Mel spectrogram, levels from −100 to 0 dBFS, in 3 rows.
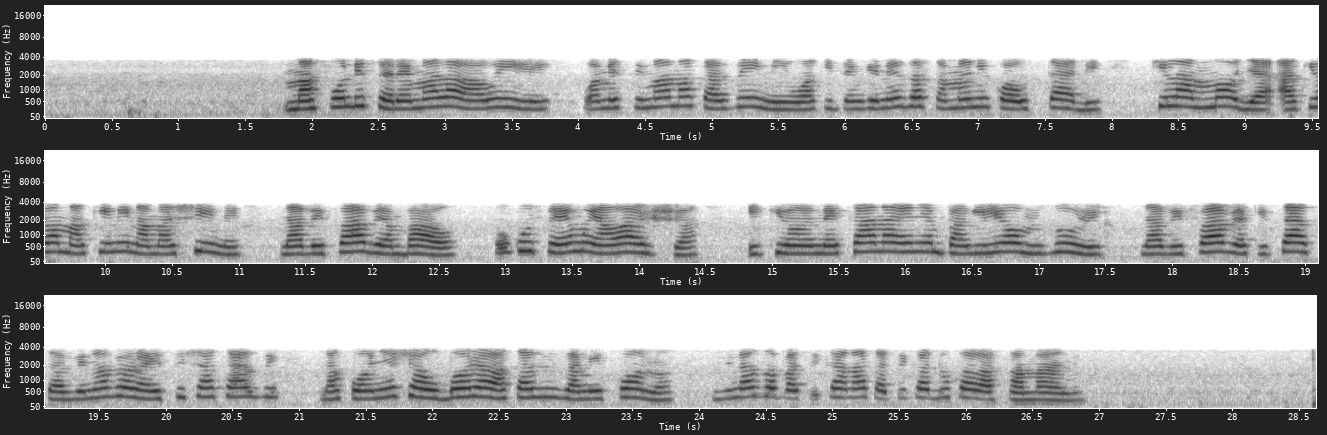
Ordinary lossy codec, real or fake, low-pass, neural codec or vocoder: Opus, 24 kbps; real; 3.6 kHz; none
